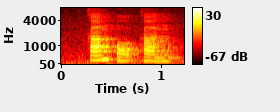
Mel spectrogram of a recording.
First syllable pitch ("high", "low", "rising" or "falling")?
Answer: rising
